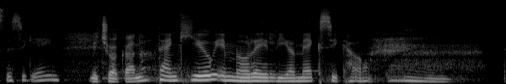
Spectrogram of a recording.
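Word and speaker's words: Michoacán: the universidad oh i just asked how to pronounce this again michoacan thank you in morelia mexico and it's no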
